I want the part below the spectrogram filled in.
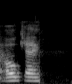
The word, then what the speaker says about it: Okeh: Oh, yeah, Okeh.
